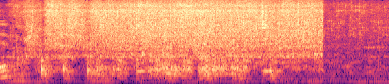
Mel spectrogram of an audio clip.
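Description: Onions and ginger-garlic paste sizzling in hot oil in a metal pot while a steel spoon stirs and scrapes through them. The sizzle is loud and even, then stops abruptly about five seconds in.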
